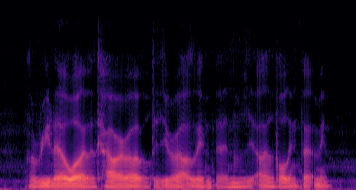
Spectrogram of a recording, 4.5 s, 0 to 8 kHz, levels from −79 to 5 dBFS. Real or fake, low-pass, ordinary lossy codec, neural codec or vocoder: fake; 7.2 kHz; none; autoencoder, 22.05 kHz, a latent of 192 numbers a frame, VITS, trained on many speakers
